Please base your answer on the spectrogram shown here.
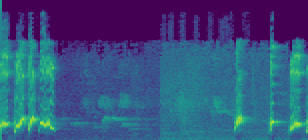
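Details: Thai caged red-whiskered bulbul, southern master-style song for rousing and teaching birds: a quick run of four looping whistles, a pause with soft rustling, then sharp rising notes starting another phrase.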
